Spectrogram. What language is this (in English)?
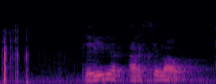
Russian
